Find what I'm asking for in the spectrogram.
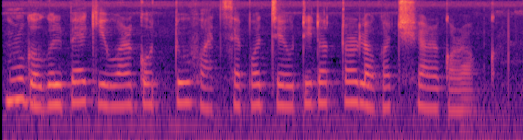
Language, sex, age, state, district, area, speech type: Assamese, female, 18-30, Assam, Sonitpur, rural, read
